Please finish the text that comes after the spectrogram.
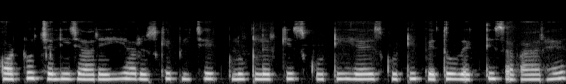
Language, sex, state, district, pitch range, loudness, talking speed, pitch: Hindi, female, Jharkhand, Ranchi, 240-255 Hz, -16 LUFS, 210 wpm, 245 Hz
